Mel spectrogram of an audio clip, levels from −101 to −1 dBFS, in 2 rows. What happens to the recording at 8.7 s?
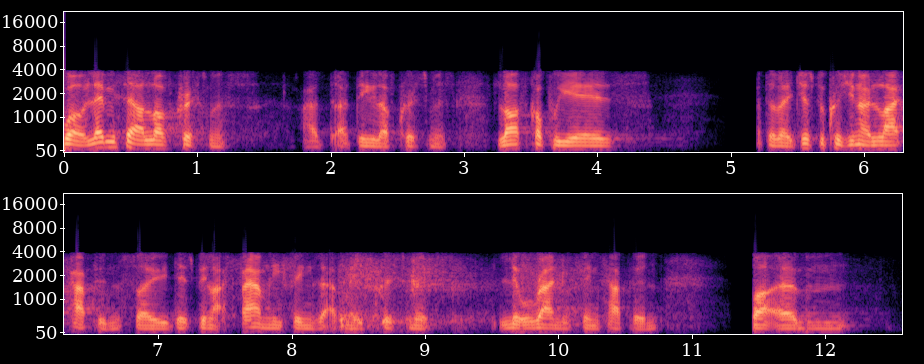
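At 8.7 s the speech carries Speex codec damage, present across the whole clip rather than at that instant alone. The CELP coder has too few bits to model the excitation finely, so the voice comes out hoarse and noisy, with plainly audible damage that fits a low bitrate of around 11 kbps. The band is confined to roughly 200 Hz to 3.5 kHz, leaving the sound thin and telephone-like.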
